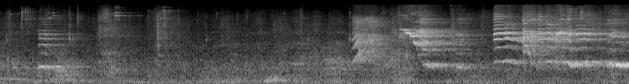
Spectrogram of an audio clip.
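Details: Playful pup wrestling between two dogs: quiet scuffling at first, then a run of high, strained whines and yelping cries with rising and falling pitch, growing louder toward the end.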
